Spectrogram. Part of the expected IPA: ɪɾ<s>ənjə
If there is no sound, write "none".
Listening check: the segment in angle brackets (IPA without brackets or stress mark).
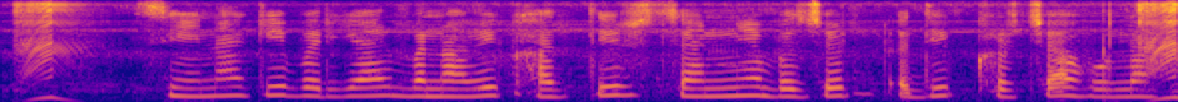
s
